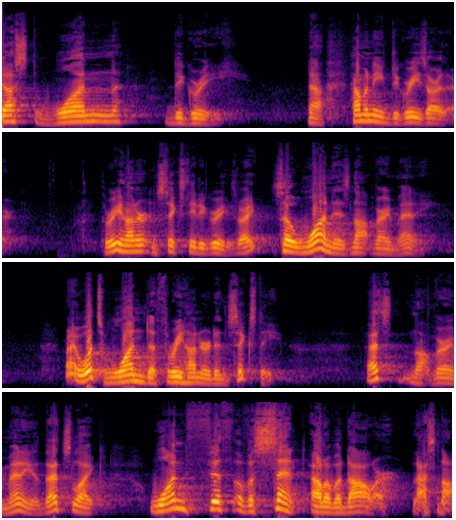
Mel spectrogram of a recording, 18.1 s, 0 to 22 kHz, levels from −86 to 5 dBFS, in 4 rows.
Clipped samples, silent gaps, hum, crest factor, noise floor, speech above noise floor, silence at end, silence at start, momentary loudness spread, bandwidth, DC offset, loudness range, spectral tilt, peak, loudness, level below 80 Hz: under 0.1%; none; none; 18 dB; -62 dBFS; 46 dB; 0 s; 0 s; 14 LU; 16 kHz; under 0.1%; 7 LU; -5 dB/octave; 0 dBFS; -16 LUFS; -58 dBFS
